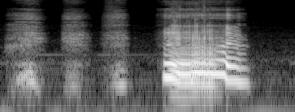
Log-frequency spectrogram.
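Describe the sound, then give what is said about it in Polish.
A voice imitates three short, breathy creaks like a wagon creaking, then breaks into a single loud, sustained wailing cry of a young female beaver sobbing, lasting well under a second before cutting off. “Ale płacze jak bóbr bardzo głośno, zanosząc się, szlochając.”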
